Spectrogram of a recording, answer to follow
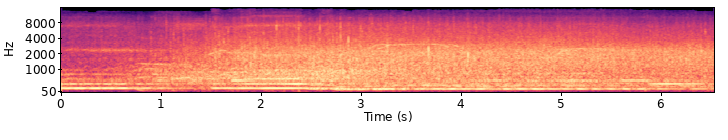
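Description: Slow music with long held notes plays over an arena's sound system, and about a second and a half in, audience applause swells up beneath it, following a pair's twist lift.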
